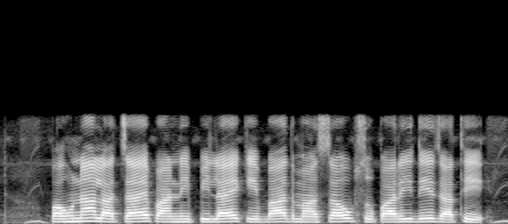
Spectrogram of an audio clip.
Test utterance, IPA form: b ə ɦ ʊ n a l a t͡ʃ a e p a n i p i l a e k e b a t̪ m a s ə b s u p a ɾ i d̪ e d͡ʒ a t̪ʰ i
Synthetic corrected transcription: p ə ɦ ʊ n a l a t͡ʃ a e p a n i p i l a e k e b a d̪ m a s ə b s u p a ɾ i d̪ e d͡ʒ a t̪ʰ i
